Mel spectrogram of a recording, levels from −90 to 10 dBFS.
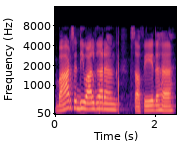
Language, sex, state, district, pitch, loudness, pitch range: Hindi, male, Jharkhand, Garhwa, 165 Hz, -15 LUFS, 150-200 Hz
